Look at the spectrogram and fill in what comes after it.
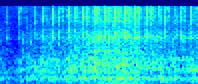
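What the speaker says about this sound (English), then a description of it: "Okay, let's head to the sewing machine." A home sewing machine runs steadily, stitching through layered fabric while sewing a grocery bag, its motor humming with a fast, even mechanical rattle close by and alone.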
